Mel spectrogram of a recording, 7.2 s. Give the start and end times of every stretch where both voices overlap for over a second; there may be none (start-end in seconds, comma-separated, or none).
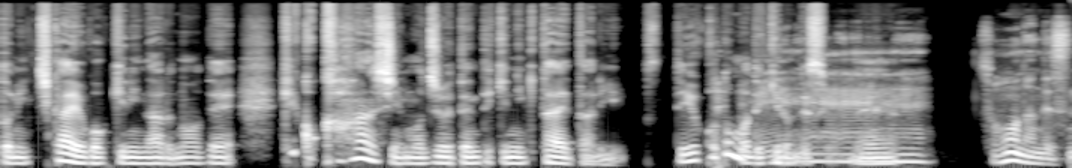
4.7-6.0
